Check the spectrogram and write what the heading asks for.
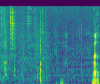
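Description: Quiet small-room tone with a couple of faint short clicks about a second in, then a man starts speaking just before the end.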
